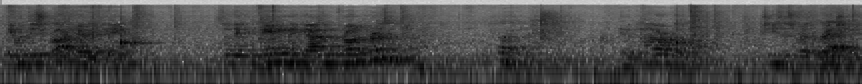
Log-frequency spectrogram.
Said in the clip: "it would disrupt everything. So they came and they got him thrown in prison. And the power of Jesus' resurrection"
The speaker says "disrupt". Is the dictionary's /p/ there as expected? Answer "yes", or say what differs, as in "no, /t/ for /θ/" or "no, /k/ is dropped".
no, /p/ is dropped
